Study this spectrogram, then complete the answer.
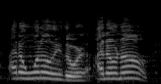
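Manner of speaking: imitating Janet refusing.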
